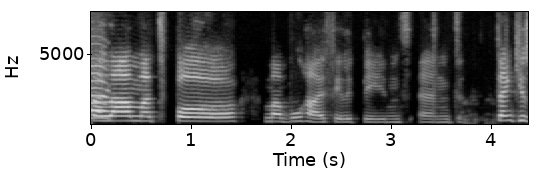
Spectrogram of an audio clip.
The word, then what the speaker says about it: salamat: Salamat? Is that Yeah, yeah. thank Yes, you, right? correct. Salamat po.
